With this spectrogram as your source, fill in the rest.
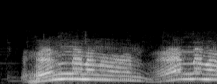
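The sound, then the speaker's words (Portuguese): A man with a cold squeezes his nose while breathing in to imitate a motorcycle: a loud, buzzing nasal drone that revs upward, dips briefly, then climbs again. No talking. “Tipo, tipo, o nariz dele, ele descobriu que se ele apertasse no lugar, fazia som de moto quando ele inspirasse, tá ligado?”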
